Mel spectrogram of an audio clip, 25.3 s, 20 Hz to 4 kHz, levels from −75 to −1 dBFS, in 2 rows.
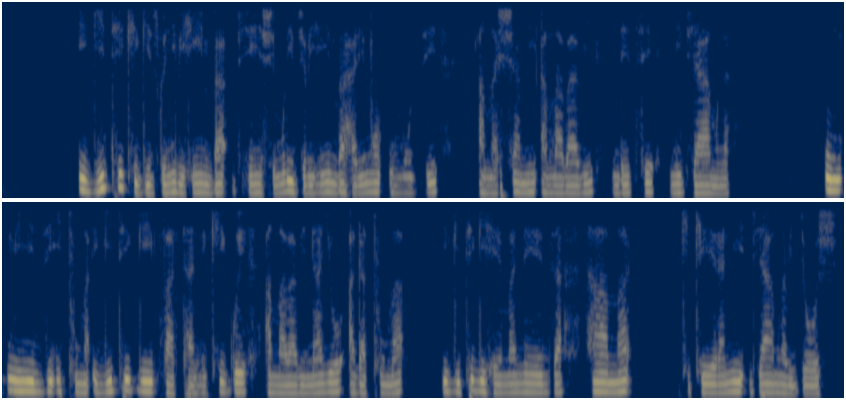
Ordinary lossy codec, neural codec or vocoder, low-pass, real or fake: AAC, 24 kbps; none; 3.6 kHz; real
